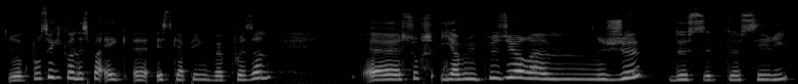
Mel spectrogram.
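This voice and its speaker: A woman's voice: on the high side, measured pace, warm tone. A woman giving casual gameplay commentary as a YouTuber, chatty and rambling with lots of fillers and restarts. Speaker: gaming YouTuber.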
